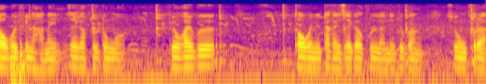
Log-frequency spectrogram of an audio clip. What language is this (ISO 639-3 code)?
brx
